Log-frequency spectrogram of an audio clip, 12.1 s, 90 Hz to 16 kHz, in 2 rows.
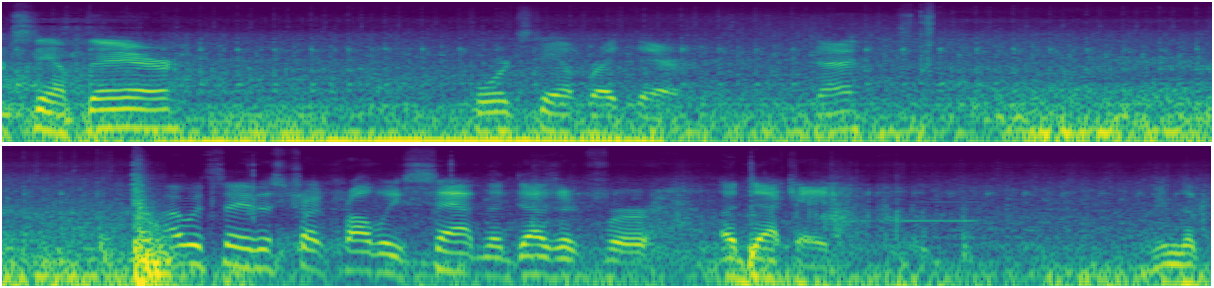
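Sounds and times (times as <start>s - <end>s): steady low rumble: 0.0s - 12.0s
car hood slammed shut: 6.7s - 7.0s.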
